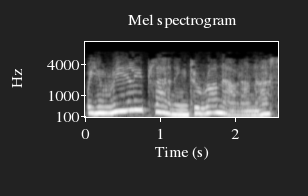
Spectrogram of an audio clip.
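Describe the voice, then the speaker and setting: A woman's voice: sits high, big pitch swings, normal speed. An actress playing a blunt, emotional, free-spirited young woman in love, in a radio drama. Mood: wounded, bitter. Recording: muffled radio drama recording, noisy background.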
